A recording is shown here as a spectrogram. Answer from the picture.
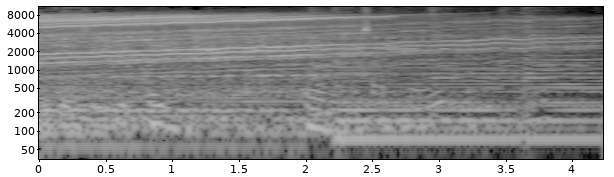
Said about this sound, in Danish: Med den lyd af en fake tidsmaskine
